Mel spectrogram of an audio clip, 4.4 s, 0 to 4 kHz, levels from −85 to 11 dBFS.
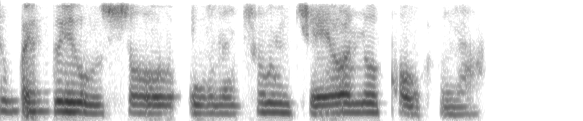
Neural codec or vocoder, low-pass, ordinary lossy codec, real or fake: codec, 24 kHz, 1.5 kbps, HILCodec; 3.6 kHz; none; fake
